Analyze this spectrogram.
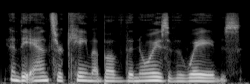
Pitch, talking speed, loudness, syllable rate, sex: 165 Hz, 240 wpm, -16 LUFS, 6.4 syllables/s, female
